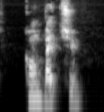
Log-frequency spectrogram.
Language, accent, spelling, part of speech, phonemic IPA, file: French, Canada, combattu, verb, /kɔ̃.ba.ty/, LL-Q150 (fra)-combattu.wav
- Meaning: past participle of combattre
